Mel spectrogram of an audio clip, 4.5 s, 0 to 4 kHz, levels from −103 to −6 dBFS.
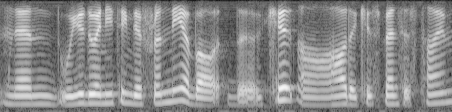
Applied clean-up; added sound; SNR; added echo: none; none; none; none.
